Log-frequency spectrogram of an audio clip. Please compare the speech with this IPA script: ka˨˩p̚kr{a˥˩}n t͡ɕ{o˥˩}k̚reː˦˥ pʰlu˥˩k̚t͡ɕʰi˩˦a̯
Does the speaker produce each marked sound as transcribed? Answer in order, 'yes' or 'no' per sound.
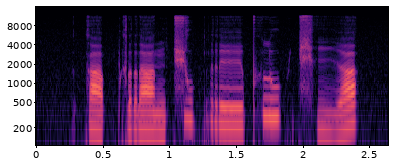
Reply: no, no

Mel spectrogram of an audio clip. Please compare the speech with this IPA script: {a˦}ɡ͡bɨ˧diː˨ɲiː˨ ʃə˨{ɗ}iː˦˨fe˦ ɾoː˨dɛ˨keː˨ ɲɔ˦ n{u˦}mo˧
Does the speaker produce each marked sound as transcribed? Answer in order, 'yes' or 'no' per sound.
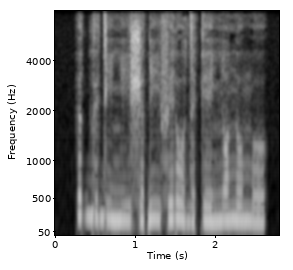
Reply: no, yes, no

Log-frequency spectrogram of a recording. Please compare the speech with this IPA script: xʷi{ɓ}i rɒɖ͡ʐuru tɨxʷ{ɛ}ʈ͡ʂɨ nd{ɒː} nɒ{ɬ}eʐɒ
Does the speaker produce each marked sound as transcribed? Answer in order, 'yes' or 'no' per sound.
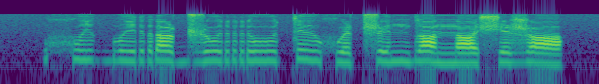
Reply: no, yes, no, no

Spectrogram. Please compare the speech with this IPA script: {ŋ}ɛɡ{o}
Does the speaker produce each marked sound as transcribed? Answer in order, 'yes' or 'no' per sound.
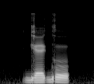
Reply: no, yes

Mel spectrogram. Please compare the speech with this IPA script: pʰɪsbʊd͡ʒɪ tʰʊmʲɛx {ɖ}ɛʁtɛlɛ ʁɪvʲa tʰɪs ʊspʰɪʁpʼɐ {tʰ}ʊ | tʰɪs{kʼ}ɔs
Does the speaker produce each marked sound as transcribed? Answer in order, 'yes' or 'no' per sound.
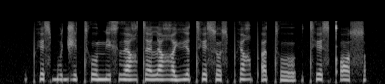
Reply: no, yes, yes

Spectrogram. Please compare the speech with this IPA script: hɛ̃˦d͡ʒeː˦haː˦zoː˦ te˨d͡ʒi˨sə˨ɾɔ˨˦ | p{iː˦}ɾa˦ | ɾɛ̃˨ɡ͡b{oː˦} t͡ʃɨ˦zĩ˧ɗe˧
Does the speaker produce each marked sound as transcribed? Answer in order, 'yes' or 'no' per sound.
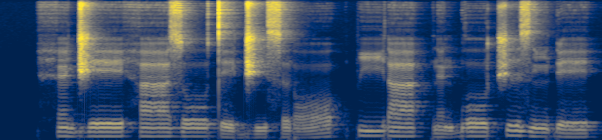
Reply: yes, yes

